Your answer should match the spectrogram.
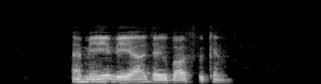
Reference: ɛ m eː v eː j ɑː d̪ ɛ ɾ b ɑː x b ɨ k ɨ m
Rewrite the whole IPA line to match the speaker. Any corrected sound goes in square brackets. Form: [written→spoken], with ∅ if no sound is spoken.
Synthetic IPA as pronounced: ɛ m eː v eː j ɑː d̪ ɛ ɾ b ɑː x b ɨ k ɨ [m→n]

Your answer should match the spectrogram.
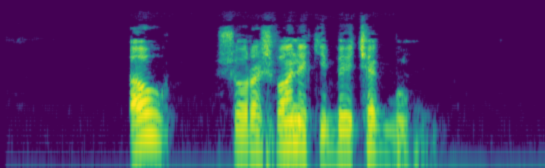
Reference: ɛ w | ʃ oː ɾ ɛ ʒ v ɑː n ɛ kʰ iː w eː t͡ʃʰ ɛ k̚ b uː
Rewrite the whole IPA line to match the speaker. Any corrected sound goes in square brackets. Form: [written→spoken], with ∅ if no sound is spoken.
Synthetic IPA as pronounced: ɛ w | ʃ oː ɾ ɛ [ʒ→ʃ] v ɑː n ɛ [kʰ→k] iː [w→b] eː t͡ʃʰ ɛ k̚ b uː

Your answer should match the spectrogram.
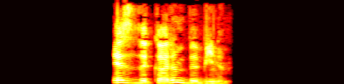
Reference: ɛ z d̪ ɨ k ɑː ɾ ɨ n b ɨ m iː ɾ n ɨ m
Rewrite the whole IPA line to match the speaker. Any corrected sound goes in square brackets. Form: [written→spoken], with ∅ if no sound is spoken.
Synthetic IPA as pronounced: ɛ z d̪ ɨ k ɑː ɾ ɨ [n→m] b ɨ [m→b] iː [ɾ→∅] n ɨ m

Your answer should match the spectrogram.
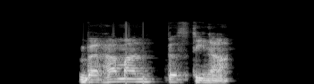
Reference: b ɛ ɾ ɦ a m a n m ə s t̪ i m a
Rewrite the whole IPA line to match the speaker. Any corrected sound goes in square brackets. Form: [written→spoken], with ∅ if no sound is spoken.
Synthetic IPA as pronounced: b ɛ ɾ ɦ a m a n [m→b] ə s t̪ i [m→n] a

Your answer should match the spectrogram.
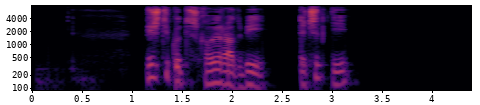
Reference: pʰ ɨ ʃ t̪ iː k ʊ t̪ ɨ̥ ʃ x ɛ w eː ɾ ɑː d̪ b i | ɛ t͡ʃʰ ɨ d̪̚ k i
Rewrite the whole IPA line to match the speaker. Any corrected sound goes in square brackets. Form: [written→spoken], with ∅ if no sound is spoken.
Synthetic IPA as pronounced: [pʰ→p] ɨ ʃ t̪ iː k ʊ t̪ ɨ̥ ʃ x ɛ w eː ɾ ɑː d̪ b i | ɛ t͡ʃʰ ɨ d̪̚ k i

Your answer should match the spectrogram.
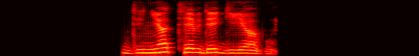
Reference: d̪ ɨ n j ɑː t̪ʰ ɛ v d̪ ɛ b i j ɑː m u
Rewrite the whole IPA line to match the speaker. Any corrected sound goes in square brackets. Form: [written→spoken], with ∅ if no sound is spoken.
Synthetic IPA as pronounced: d̪ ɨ n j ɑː t̪ʰ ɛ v d̪ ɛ [b→ɡ] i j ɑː [m→b] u

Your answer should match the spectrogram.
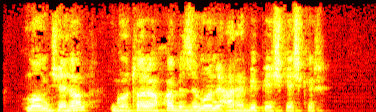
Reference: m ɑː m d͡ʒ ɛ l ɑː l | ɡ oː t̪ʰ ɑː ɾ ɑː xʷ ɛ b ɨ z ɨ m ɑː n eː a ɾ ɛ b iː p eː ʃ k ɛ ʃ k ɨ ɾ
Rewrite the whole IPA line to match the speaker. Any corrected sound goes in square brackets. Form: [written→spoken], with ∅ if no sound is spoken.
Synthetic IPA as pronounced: m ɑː m d͡ʒ ɛ l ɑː l | ɡ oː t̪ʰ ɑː ɾ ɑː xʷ ɛ b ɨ z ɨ m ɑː n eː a ɾ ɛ b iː p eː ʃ k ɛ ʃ k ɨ ɾ

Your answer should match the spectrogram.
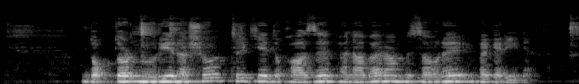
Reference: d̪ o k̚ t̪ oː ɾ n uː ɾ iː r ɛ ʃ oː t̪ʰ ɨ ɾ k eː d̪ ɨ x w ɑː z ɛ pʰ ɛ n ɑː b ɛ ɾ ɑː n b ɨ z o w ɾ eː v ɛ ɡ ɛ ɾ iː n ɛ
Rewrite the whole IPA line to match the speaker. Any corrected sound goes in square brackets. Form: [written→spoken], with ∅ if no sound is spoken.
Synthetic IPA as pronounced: d̪ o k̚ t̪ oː ɾ n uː ɾ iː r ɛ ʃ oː t̪ʰ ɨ ɾ k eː d̪ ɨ x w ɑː z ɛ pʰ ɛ n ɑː b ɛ ɾ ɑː n b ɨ z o w ɾ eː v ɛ ɡ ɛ ɾ iː n ɛ

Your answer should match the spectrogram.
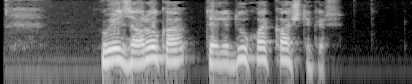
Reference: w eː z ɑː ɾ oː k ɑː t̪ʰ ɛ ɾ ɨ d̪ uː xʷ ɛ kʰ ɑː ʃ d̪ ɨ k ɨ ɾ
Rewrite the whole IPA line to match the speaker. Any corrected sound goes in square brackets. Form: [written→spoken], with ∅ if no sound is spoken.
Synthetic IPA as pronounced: w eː z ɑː ɾ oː k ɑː [t̪ʰ→t̪] ɛ [ɾ→l] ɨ d̪ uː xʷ ɛ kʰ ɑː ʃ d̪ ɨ k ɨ ɾ

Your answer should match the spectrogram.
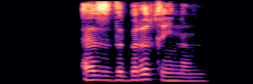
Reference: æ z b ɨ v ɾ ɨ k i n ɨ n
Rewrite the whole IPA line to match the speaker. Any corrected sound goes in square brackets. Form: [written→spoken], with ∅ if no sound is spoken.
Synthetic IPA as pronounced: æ z [b→d] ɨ [v→b] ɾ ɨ [k→q] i n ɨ [n→m]

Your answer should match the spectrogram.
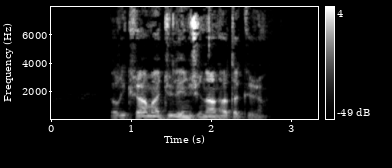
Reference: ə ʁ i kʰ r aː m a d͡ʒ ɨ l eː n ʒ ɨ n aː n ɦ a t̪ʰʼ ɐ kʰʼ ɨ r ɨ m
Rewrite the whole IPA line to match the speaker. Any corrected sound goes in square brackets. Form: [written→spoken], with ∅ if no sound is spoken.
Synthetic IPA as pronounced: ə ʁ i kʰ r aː m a d͡ʒ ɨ l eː n ʒ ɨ n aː n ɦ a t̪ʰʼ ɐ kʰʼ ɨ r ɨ m

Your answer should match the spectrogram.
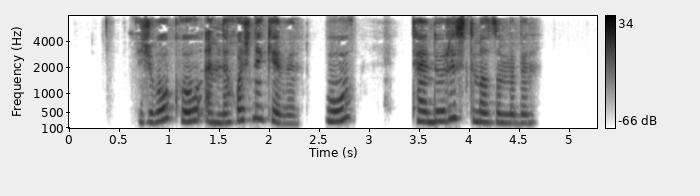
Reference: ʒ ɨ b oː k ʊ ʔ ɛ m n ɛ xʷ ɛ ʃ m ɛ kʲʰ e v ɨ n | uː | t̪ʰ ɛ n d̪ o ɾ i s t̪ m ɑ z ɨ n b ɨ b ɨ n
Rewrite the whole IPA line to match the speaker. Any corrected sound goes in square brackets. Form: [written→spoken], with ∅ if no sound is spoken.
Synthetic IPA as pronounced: ʒ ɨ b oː [k→kʰ] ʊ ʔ ɛ m n ɛ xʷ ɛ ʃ [m→n] ɛ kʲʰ [e→ɛ] v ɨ n | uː | t̪ʰ ɛ n d̪ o ɾ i s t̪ m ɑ z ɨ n b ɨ b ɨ n

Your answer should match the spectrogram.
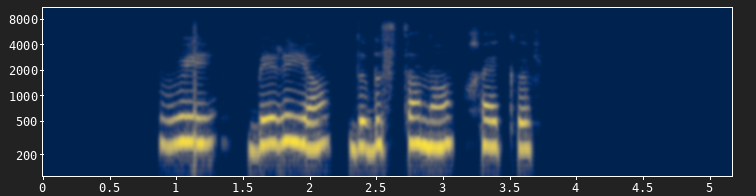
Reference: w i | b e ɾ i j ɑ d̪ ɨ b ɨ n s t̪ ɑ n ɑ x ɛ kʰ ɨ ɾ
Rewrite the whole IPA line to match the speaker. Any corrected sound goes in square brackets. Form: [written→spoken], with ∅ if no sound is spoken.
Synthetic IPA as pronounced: w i | b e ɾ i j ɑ d̪ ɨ b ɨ [n→∅] s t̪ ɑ n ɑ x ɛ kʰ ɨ ɾ

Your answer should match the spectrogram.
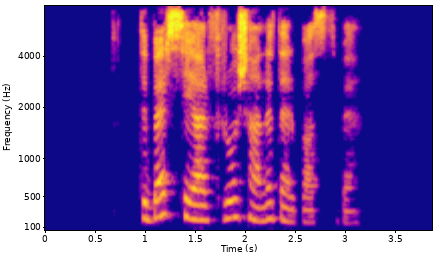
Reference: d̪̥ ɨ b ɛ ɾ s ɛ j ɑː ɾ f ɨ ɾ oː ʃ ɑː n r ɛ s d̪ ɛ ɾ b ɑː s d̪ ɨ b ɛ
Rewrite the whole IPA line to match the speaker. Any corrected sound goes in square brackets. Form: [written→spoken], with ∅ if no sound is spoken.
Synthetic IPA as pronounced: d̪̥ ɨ b ɛ ɾ s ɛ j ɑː ɾ f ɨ ɾ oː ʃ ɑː n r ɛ [s→∅] d̪ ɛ ɾ b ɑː s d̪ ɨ b ɛ

